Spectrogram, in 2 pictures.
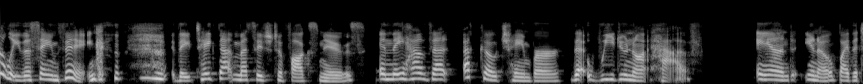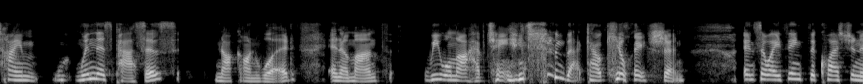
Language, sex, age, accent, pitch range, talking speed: English, female, 30-49, American, 155-200 Hz, 170 wpm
